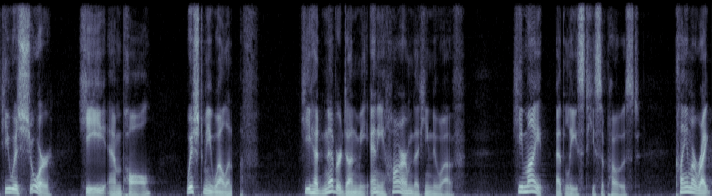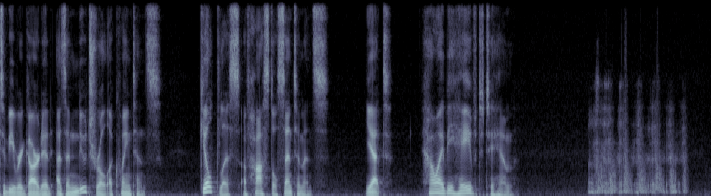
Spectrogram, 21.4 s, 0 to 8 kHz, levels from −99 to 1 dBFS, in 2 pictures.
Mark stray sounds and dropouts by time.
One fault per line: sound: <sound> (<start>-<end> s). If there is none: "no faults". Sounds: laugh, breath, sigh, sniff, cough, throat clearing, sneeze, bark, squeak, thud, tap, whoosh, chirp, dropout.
sound: dropout (3.5-3.6 s)
sound: laugh (19.5-21.0 s)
